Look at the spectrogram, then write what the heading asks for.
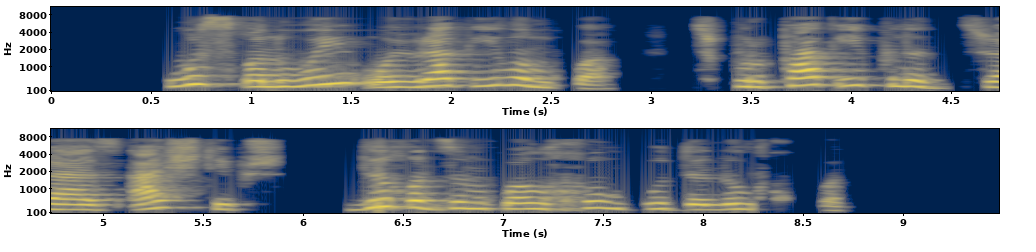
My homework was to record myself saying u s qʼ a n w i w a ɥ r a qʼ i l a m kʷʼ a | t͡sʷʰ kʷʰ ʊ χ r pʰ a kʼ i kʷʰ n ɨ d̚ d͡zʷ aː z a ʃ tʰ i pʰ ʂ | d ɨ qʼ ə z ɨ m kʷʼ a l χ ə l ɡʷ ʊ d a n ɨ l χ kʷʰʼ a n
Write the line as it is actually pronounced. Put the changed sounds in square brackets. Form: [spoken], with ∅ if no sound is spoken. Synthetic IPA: u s qʼ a n w i w a ɥ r a [kʼ] i l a m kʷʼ a | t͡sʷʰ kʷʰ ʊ [∅] r pʰ a kʼ i kʷʰ n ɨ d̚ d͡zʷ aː z a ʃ tʰ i pʰ ʂ | d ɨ qʼ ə [d͡z] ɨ m kʷʼ a l χ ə l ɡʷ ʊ d a n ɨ l χ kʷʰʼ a n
